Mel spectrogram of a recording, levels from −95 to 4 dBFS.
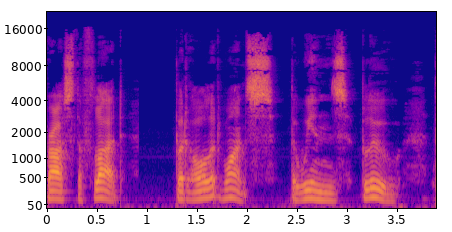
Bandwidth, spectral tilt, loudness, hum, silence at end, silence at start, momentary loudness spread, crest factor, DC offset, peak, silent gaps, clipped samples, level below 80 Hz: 16.5 kHz; -3.5 dB/octave; -26 LUFS; none; 0.35 s; 0 s; 9 LU; 20 dB; under 0.1%; -6 dBFS; none; under 0.1%; -62 dBFS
